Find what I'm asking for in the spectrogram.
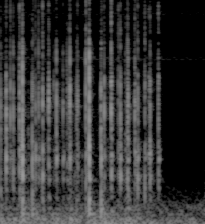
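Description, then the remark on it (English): Rapid, uneven clicking of keys on a computer keyboard, fairly quiet, a steady flurry of keystrokes that stops abruptly near the end, with no voices. “Just keyboard sounds until you fall asleep, okay?”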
